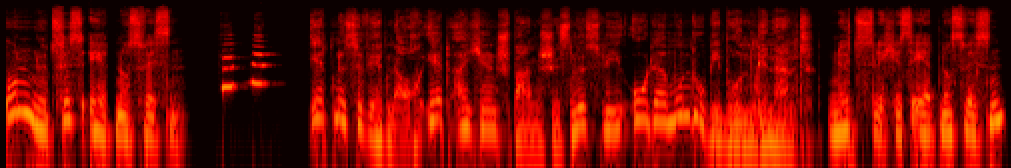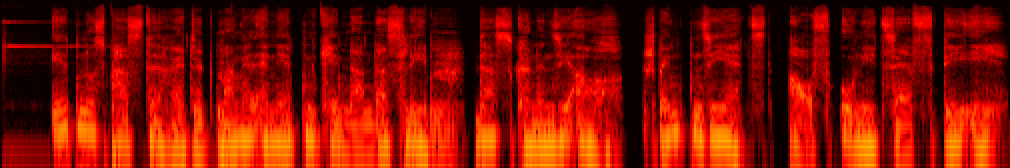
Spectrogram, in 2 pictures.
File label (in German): radiospot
